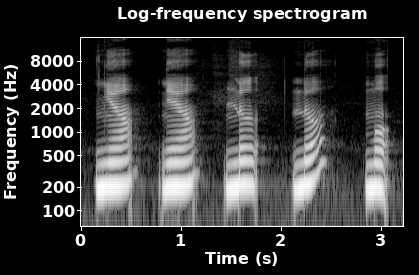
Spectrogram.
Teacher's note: ಅನುನಾಸಿಕಗಳು ಅಂದರೆ ಮೂಗಿನ ಸಹಾಯದಿಂದ ಉಚ್ಚಾರ ಮಾಡುವಂಥದ್ದು. ಞ, ಞ, ಣ, ನ, ಮ ಇವು ಅನುನಾಸಿಕಗಳು.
